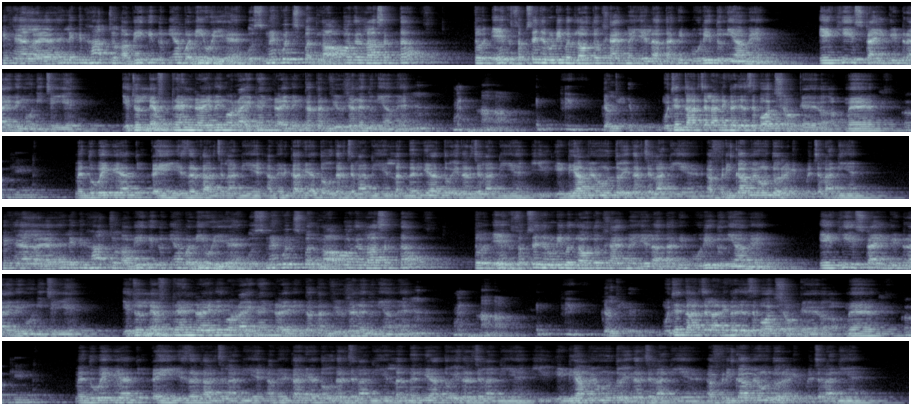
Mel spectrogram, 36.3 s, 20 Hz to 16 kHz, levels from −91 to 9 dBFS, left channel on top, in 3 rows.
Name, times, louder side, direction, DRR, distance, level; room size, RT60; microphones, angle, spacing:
voice 1, 0.0-5.6 6.3-10.2 10.9-13.2 13.7-17.6 18.1-18.5 19.2-20.3 20.9-23.8 25.2-35.6, left 1 dB, 50° left, 3 dB, 0.5 m, -21 dB
voice 2, 18.4-18.8 20.1-20.3 21.9-22.0 22.8-23.1 23.8-24.8 25.7-26.0 34.5-35.1, right 3 dB, 40° right, -3 dB, 0.4 m, -33 dB
3.8 x 2.4 x 2.3 m, 1.3 s
head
